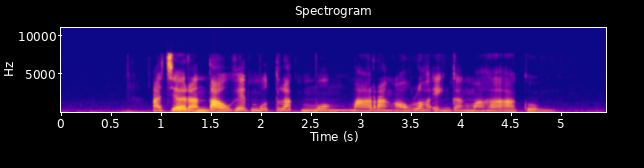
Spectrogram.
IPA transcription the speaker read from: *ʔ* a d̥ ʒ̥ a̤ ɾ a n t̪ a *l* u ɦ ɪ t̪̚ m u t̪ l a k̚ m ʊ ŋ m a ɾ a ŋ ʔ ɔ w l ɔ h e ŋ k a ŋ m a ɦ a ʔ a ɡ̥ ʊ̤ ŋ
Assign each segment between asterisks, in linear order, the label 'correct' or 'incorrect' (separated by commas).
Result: correct, incorrect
